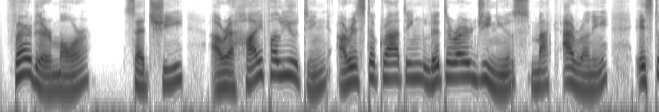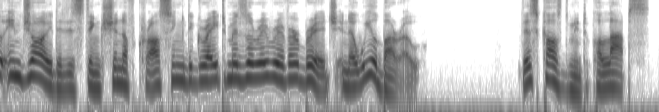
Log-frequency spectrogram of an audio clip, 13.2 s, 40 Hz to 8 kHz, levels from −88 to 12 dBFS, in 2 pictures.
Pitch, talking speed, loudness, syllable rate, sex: 165 Hz, 135 wpm, -20 LUFS, 5.3 syllables/s, male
